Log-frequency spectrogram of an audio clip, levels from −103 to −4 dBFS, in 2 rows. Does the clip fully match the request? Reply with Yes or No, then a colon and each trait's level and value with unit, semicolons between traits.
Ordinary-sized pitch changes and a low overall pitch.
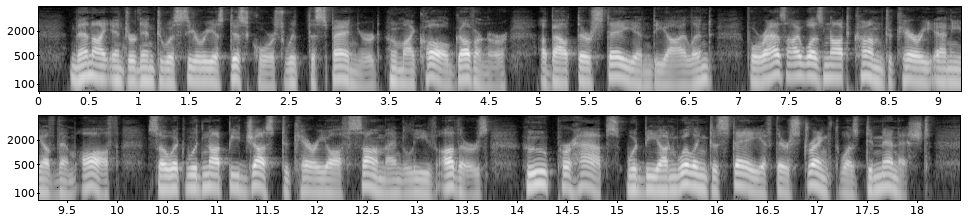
Yes: average, 4.5 semitones; low, 125 Hz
